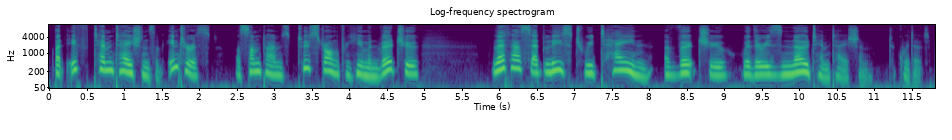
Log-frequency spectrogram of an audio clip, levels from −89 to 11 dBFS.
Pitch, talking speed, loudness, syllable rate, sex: 180 Hz, 135 wpm, -21 LUFS, 4.5 syllables/s, female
